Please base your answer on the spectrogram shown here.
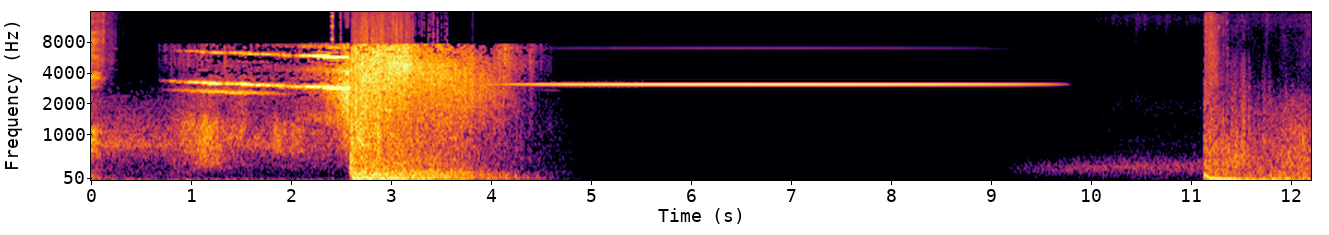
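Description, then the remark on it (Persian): A descending whistle ends in a loud mortar blast that rumbles away, followed by a long high-pitched ringing tone, then a second heavy explosion bursts in at the end. “به نظر زودتر از چیزی که باید به صدای خمپاره خو گرفته بود”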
